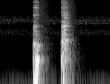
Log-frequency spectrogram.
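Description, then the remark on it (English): Two quick, muffled bursts of breathy noise in close succession, like someone stifling a sneeze, each cut off abruptly, with silence around them and no talking. “Like someone trying to stop themselves from sneezing.”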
